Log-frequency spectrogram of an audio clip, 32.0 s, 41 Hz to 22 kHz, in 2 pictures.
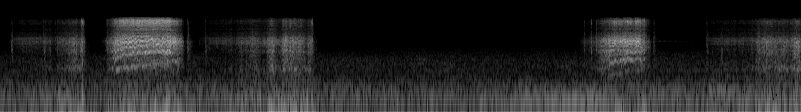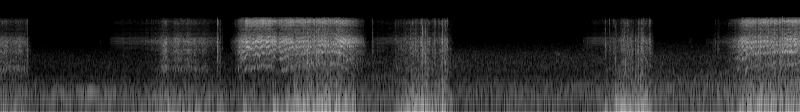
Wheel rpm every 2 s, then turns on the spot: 10, 80, 20, 10, 0, 0, 40, 20, 10, 10, 90, 70, 10, 0, 10, 90.
4-6 14-20 24-26 28-30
